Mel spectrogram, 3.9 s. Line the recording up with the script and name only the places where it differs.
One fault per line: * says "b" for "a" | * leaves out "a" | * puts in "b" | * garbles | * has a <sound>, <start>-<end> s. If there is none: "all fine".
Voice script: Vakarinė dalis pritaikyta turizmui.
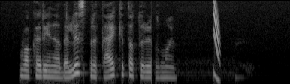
* has a dropout, 2.0-2.1 s
* has a chirp, 2.8-2.9 s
